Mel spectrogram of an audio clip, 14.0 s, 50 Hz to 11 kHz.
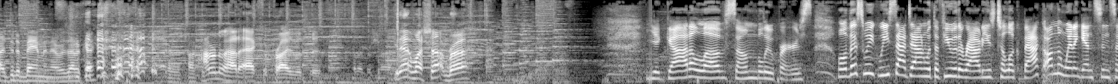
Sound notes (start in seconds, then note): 1.0 laughter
